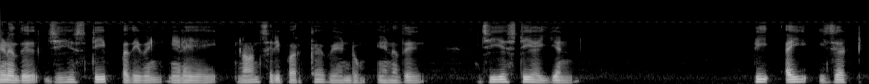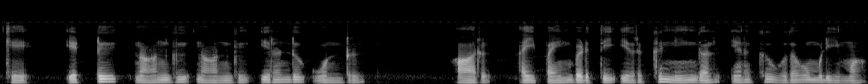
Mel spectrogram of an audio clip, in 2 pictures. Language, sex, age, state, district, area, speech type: Tamil, male, 18-30, Tamil Nadu, Salem, rural, read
